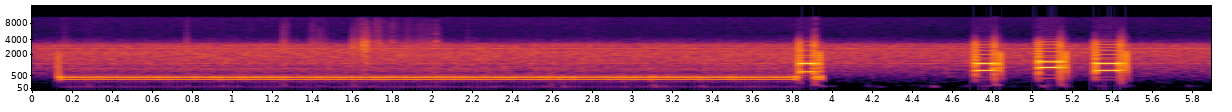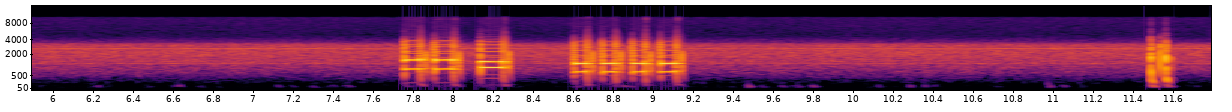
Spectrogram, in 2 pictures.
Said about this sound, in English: But we can dial a non-completed long distance call. Let's dial a vacant code that'll get us a recording from the long distance tandem that serves this Richmond number 1 ESS office.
